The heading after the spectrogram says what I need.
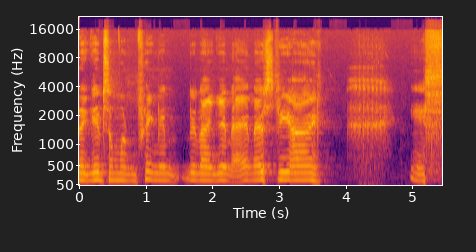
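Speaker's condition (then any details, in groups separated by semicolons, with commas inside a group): Spastic cerebral palsy; voice sounds funny to others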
